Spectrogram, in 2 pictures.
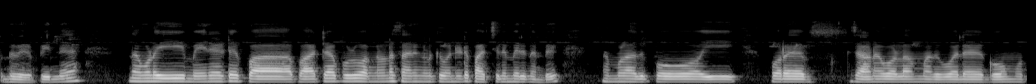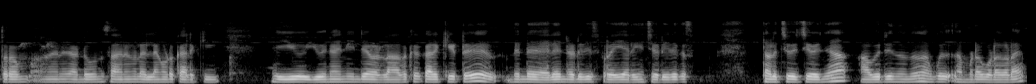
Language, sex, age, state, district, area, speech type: Malayalam, male, 18-30, Kerala, Palakkad, rural, spontaneous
